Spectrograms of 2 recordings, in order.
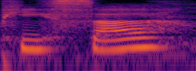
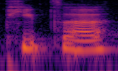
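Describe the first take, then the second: First: The middle consonant has an s sound. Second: The middle consonant has a z sound. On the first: The speaker calls it wrong. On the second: The speaker calls it right.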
